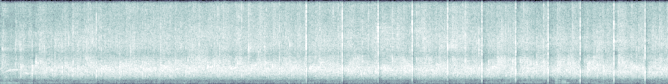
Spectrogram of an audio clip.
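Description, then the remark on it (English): Sustained applause from a crowd for military veterans as they stand, a dense, steady wash of many hands clapping with a few sharper individual claps popping out, continuing at an even level throughout with no talking. “In fact, if you are a veteran, you want to go ahead and stand, we'd love to give you one more hand clap.”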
